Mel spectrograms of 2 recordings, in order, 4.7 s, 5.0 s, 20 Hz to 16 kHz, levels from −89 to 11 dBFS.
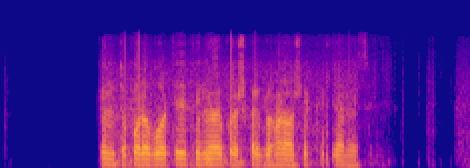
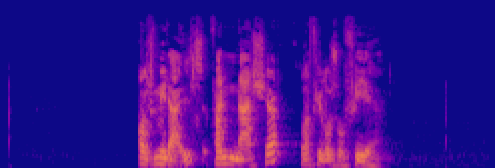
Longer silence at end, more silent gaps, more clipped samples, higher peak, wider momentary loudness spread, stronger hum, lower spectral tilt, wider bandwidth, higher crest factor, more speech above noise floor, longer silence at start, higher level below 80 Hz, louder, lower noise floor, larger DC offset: about the same, 1.1 s vs 1.15 s; neither; neither; first, -2 dBFS vs -6 dBFS; about the same, 9 LU vs 8 LU; neither; first, -7 dB/octave vs -4.5 dB/octave; second, 7.4 kHz vs 11 kHz; second, 16 dB vs 24 dB; second, 45 dB vs 57 dB; second, 1 s vs 1.4 s; first, -50 dBFS vs -62 dBFS; first, -16 LUFS vs -28 LUFS; second, -61 dBFS vs -85 dBFS; neither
